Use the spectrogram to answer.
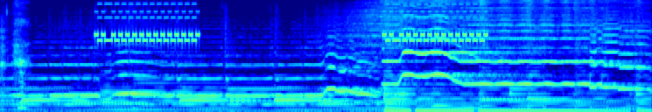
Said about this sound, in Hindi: ये मैं रागिनी को फोन करती हूँ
